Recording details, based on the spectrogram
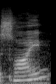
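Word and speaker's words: sign: عندي ساين، ساين يعني لافته او علامه، وهنا الجي سايلنت.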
